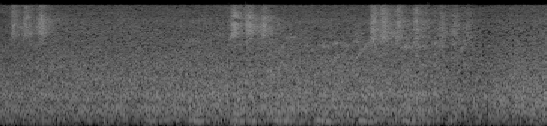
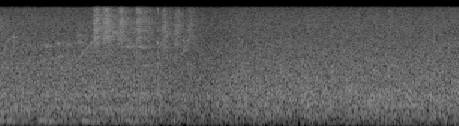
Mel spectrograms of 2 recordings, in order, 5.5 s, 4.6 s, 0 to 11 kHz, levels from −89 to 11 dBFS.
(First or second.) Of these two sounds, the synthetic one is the first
